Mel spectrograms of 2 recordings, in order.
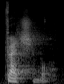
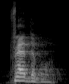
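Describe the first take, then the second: First: Said in the usual way. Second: "Vegetable" shortened to veh-duh-bul; Khmer-style "Vegetable" as veh-duh-bul; fewer syllables. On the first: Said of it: "extra syllables". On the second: Shown as a demonstration. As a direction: drop the extra syllable from "Vegetable". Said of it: "eliminate some of the extra syllables".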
